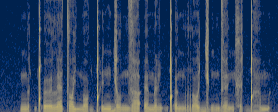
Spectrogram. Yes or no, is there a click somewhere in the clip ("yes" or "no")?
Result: yes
